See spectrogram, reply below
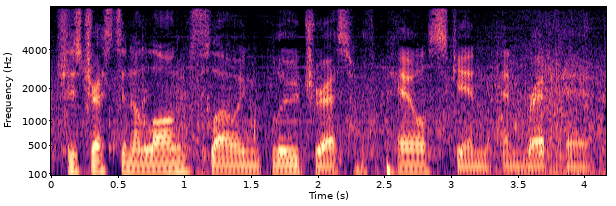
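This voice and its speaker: A man's voice: lowish voice, level tone, measured pace, noisy background, close to an everyday voice. A man playing an earnest, bewildered fisheries officer who narrates his own story in an audio drama. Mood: hushed wonder, recounting.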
